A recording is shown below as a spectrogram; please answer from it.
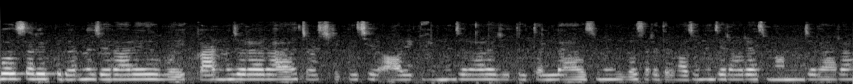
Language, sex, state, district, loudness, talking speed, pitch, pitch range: Hindi, male, Punjab, Fazilka, -17 LUFS, 255 wpm, 225 Hz, 220-230 Hz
